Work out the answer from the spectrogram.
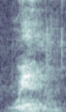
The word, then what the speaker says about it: Nguyen: my name is nguyen and for all those white folks out there that are gonna challenge uh pronouncing asian last names it's win with win that's that's that is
